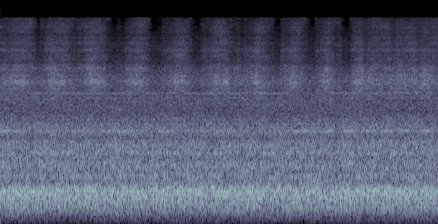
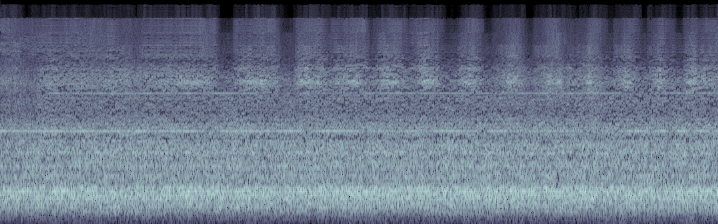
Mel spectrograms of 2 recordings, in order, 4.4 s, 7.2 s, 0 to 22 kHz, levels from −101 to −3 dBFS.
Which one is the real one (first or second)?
second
